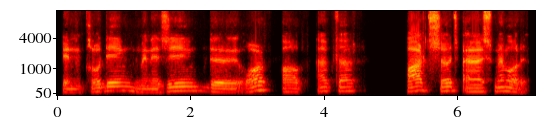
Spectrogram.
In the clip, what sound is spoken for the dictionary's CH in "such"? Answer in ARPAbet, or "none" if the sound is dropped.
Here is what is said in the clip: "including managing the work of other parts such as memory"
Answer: CH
